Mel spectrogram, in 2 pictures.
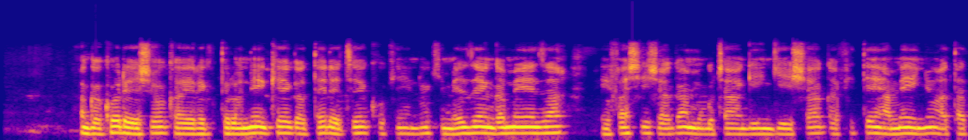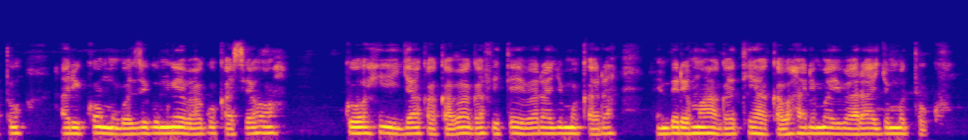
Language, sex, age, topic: Kinyarwanda, male, 25-35, government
